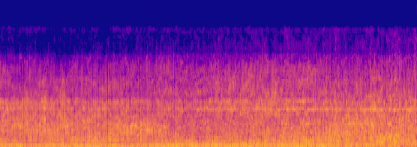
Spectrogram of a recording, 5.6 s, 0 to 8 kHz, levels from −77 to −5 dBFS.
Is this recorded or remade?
remade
